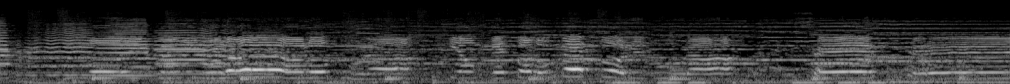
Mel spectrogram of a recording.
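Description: Live mariachi music: a male mariachi singer singing in full voice, with long held notes.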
